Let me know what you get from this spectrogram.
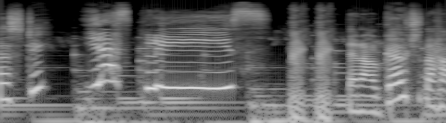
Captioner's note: snorts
